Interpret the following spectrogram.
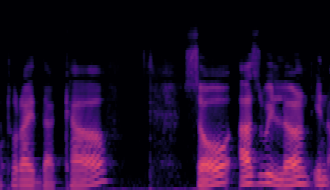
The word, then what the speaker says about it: كاف: Our letter for today is called Kaaf. Kaaf. The previous letter we met was called Qaf. Qaf. But this one is called Kaaf. So be careful with the pronunciation.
